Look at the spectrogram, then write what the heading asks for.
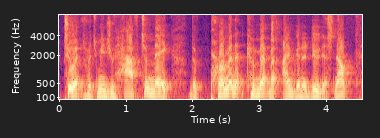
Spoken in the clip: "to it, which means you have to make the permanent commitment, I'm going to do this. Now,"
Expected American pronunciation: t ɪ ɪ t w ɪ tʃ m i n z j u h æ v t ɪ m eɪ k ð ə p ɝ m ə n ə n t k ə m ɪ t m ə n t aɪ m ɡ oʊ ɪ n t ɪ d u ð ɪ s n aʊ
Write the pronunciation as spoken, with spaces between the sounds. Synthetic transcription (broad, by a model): t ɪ ɪ t w ɪ tʃ m i n z j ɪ h æ f t ɪ m eɪ k ð ə p ɝ m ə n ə n k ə m ɪ t m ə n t aɪ m ɡ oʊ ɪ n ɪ d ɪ ð ɪ s n aʊ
